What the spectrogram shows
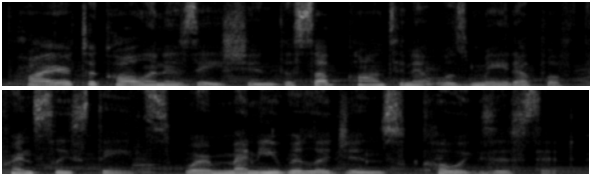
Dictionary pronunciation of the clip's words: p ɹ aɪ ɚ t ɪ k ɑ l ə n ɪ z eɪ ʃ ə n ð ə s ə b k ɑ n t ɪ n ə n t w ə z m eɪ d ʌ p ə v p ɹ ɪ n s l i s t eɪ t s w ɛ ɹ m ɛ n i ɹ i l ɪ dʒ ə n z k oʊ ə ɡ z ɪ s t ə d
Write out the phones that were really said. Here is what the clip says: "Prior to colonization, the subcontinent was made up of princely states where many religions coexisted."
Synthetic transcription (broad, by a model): p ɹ aɪ ɚ t ɪ k ɑ l ə n ɪ z eɪ ʃ ə n ð ə s ə b k ɑ n t ɪ n ə n t w ə z m eɪ d ʌ p ə v p ɹ ɪ n s l i s t eɪ t s w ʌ ɹ m ɛ n i ɹ i l ɪ dʒ ə n z k oʊ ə ɡ z ɪ s t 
